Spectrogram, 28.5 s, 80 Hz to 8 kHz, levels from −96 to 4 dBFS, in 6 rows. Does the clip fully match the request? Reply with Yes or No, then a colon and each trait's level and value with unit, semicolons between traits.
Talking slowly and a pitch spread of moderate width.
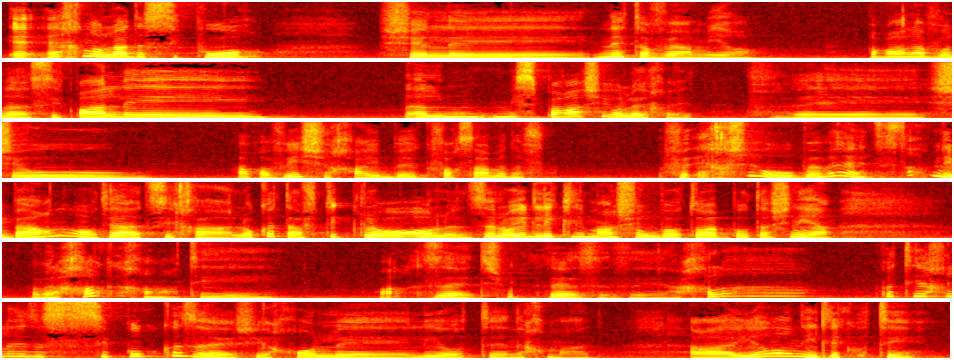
No: average, 125 wpm; average, 5.0 semitones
